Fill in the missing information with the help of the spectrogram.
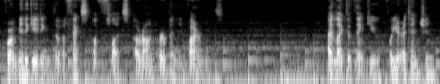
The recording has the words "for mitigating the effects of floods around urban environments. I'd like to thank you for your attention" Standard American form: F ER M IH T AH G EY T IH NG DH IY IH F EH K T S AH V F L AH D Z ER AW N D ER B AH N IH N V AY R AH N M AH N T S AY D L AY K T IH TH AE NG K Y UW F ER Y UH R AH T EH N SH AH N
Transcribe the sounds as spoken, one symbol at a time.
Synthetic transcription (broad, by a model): F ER M IH T AH G EY T IH NG DH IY IH F EH K T S AH V F L AH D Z ER AW N D ER B AH N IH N V AY R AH N M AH N T S AY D L AY K T IH TH AE NG K Y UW F ER Y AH R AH T EH N SH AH N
